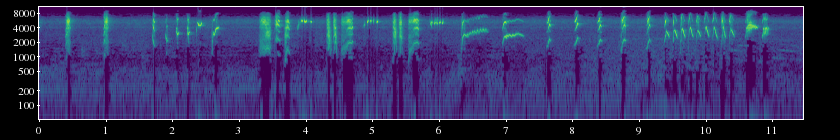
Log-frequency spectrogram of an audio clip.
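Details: Long-tailed shrike in the wild, singing a long varied sequence: scattered sharp chips, harsh bursts, repeated falling whistles, and a fast trill of whistled notes near the end, over a constant high hiss.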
